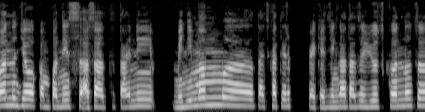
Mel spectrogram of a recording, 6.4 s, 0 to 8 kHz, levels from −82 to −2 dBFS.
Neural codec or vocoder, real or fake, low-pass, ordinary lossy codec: none; real; 7.2 kHz; none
